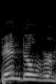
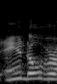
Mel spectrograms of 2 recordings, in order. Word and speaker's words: Andover: From Bendover, Maryland. He's right. He comes from a family of Bendovers. Mickey thinks it's Andover. Oh, it's Andover. I'm sorry. Thinks. I'm sorry. I mispronounced that. It's Andover, Maryland.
